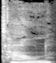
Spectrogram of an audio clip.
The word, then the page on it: town: British English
